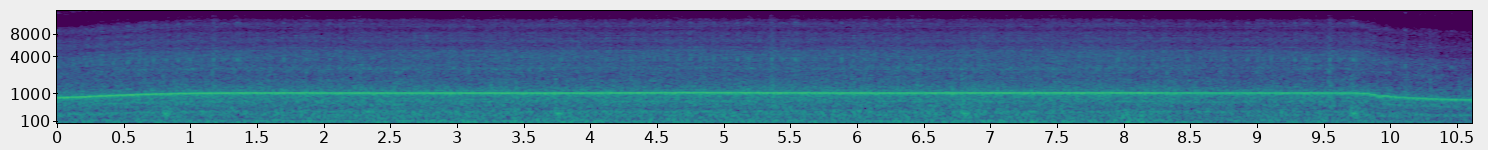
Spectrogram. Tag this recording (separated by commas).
Vehicle, Bus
